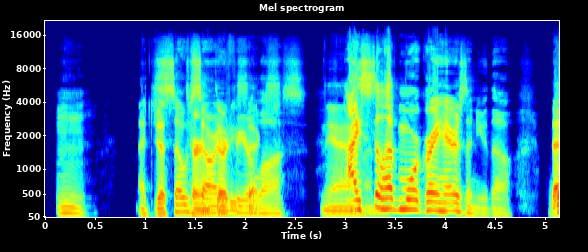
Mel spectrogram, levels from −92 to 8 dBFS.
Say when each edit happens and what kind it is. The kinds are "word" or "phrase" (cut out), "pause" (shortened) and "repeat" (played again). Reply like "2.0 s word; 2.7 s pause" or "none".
none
